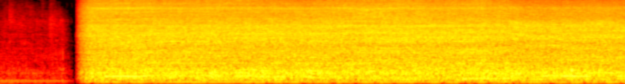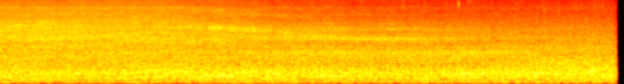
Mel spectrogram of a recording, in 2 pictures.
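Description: Aquarium air pump driving a sponge filter, with air bubbling in the tank: a loud, steady rushing hiss that starts abruptly about a second in.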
